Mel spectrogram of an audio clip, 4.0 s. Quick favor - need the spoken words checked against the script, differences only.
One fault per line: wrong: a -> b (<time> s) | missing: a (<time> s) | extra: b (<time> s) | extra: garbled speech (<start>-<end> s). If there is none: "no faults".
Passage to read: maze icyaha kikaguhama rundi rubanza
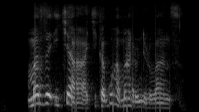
no faults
